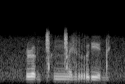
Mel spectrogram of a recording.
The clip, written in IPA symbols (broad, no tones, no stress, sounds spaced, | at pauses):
ɭ œ ɡ ǀʰ ɨ ŋ͡ǀ e z r o ɾʲ e d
